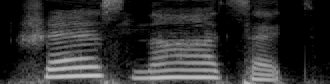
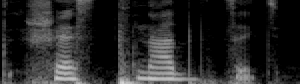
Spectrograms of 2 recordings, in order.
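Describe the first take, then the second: First: The t sound in the middle is silent. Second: The t sound in the middle is pronounced. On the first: The speaker calls it right. "but we say шестнадцать" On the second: The speaker calls it wrong. "we say not not шестнадцать"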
